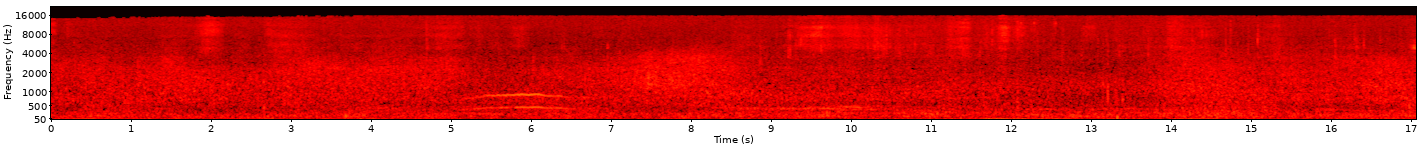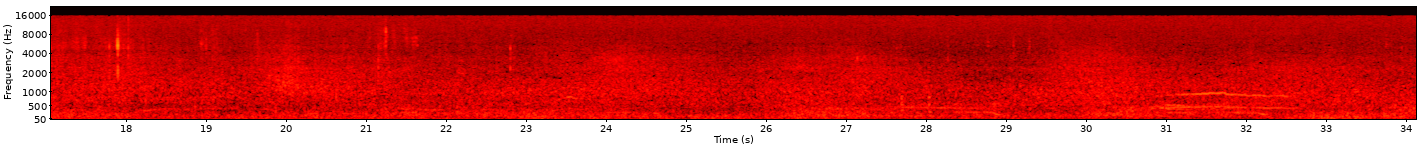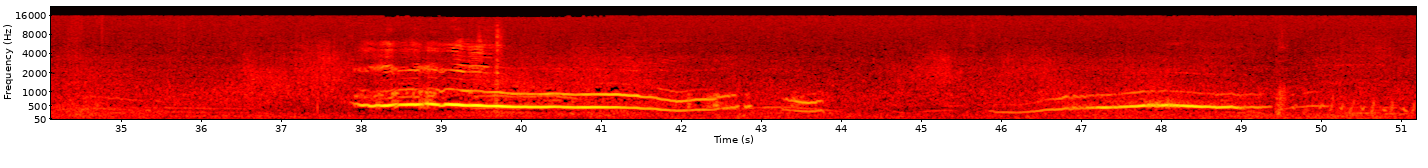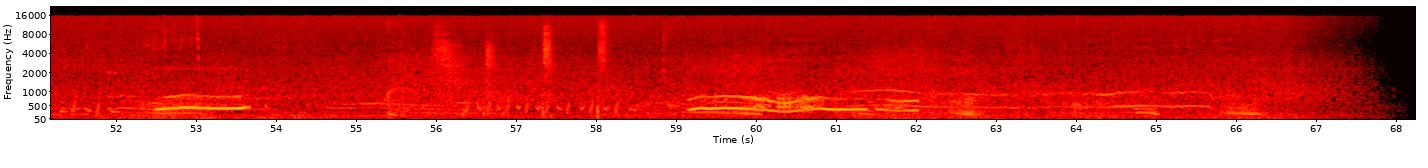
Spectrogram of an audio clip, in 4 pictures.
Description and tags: Grey Seal
Young gray seal on the beach of beautiful heligoland in the german north sea looking for his mom. Recorded with a Sennheiser MKE600 and a Rode Blimp with a Dead Wombat using a Tascam DR100 MK2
